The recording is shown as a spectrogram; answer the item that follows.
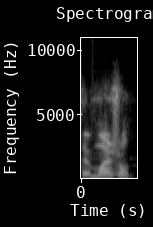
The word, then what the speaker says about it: Moingeon: And yeah, I know my name is very difficult to pronounce, so it's Moingeon. But even Moingeon.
